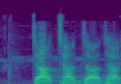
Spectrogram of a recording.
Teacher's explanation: तो चा वर्ग का उच्चारण स्थान क्या हो जाएगा, देखिए का वर्ग कंठ होता है, उसके बाद तालव्य होता है, यानी कि तालव्य या तालु। तो चा वर्ग का उच्चारण स्थान तालु हो जाएगा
